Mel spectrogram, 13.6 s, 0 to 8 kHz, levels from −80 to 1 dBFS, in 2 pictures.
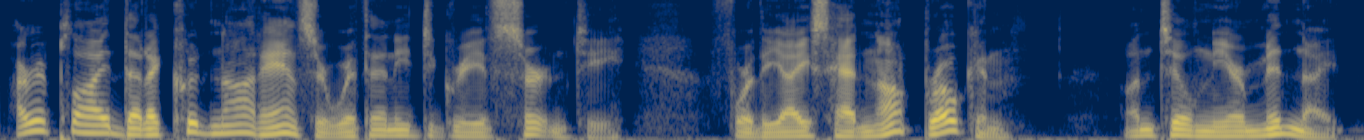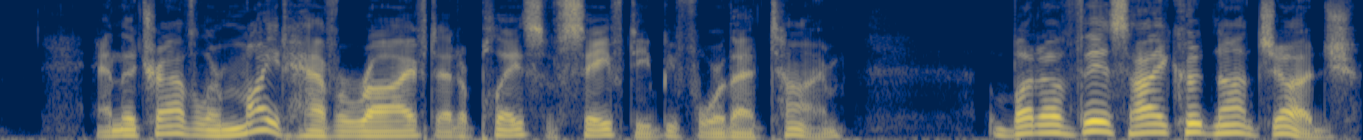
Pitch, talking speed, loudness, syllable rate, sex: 120 Hz, 185 wpm, -18 LUFS, 5.5 syllables/s, male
